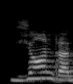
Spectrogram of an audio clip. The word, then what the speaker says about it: genre: Genre. This is pronounced as a genre.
